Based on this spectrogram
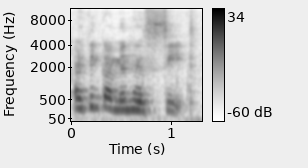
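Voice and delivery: ordinary talk, nothing marked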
